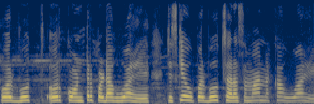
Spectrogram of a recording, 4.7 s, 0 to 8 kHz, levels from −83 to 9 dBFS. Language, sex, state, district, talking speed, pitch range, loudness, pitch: Hindi, female, Uttar Pradesh, Saharanpur, 190 wpm, 285-310 Hz, -16 LUFS, 295 Hz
